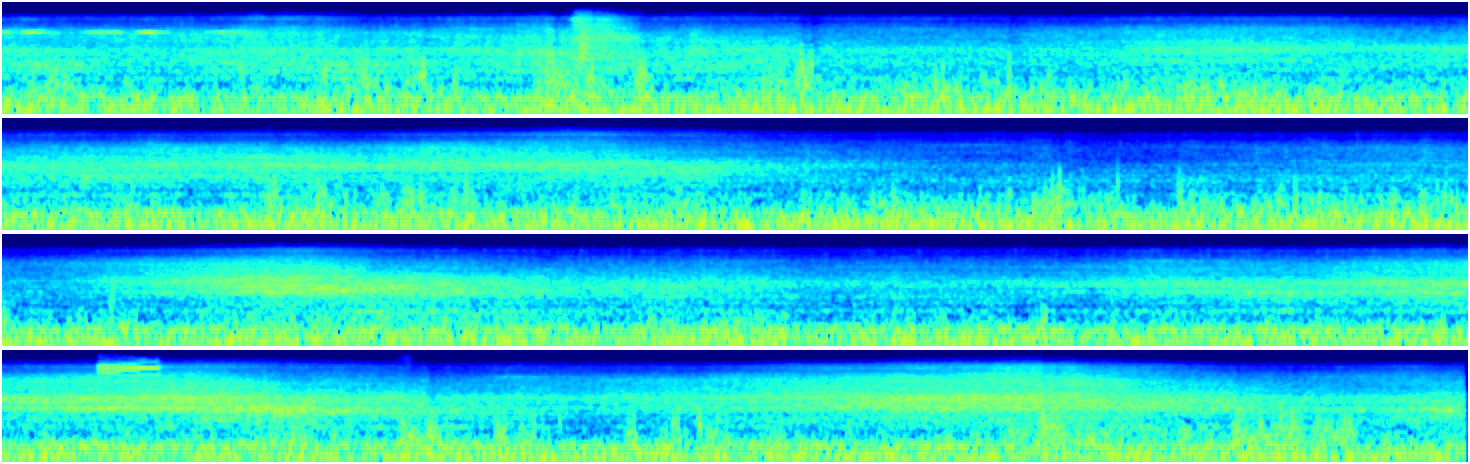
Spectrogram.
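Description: Steady wind and road rumble on a handlebar-mounted camera's microphone while riding a road bike, with cars passing now and then: one swells past about halfway through and two more near the end. A few short high beeps at the very start.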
